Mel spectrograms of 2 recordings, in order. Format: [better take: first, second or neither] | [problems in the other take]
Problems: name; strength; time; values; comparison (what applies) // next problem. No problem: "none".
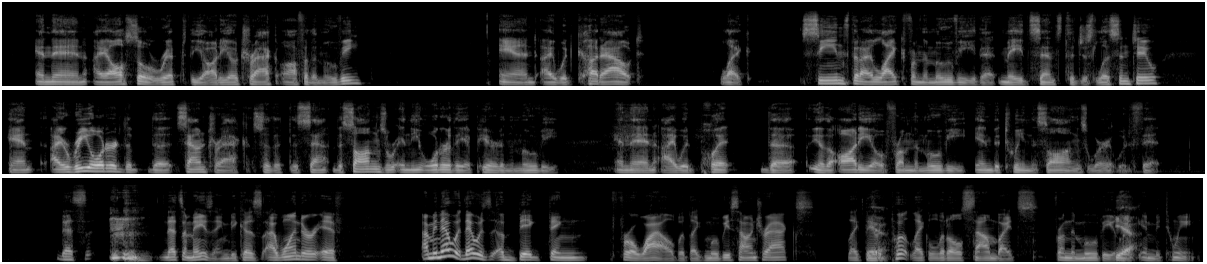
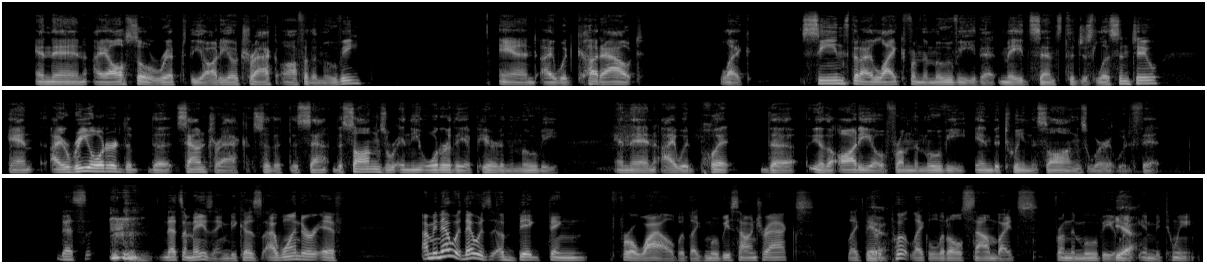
neither | none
